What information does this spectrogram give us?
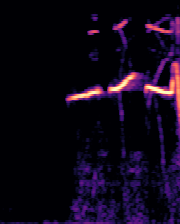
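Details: Calling to its flock, an Oriental magpie-robin with a forest-style voice gives three quick, clear whistled notes, each sliding slightly upward, with brief pauses between them.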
